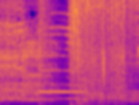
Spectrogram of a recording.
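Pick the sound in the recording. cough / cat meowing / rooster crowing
rooster crowing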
